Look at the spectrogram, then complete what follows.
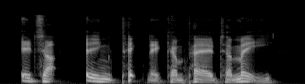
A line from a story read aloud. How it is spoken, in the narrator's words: rumbled Mr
